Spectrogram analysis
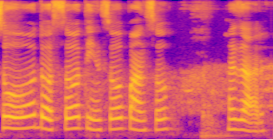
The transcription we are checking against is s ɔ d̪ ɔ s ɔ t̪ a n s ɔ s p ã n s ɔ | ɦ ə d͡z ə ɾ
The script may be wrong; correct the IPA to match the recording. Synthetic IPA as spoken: s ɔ d̪ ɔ s ɔ t̪ i n s ɔ p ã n s ɔ | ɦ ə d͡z a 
